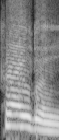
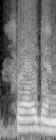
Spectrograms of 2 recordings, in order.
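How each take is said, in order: First: "ফ্রাইডে" as higher frai-dey; corrected pronunciation. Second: "ফ্রাইডে" as frai-de; wrong pronunciation. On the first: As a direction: model "ফ্রাইডে" higher, with a gliding "day". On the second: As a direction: say "ফ্রাইডে" with short unglided de. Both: Shown as a demonstration. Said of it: "ফ্রাইডে না".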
